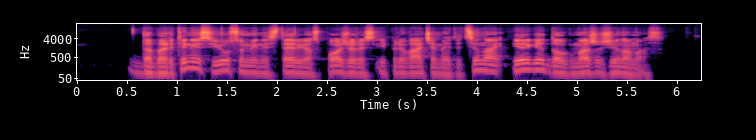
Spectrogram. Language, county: Lithuanian, Klaipėda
